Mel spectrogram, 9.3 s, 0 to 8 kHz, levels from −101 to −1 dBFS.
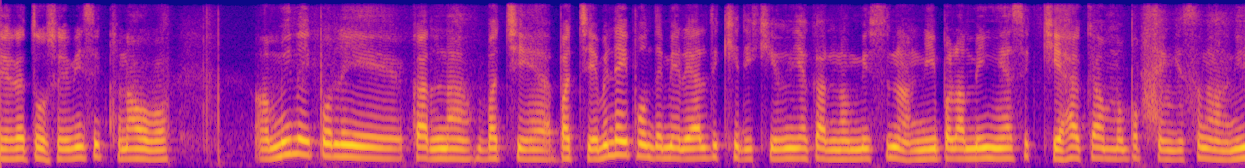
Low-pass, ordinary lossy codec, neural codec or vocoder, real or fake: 7.2 kHz; none; codec, 16 kHz in and 24 kHz out, 0.9 kbps, LongCat-Audio-Codec, fine tuned four codebook decoder; fake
